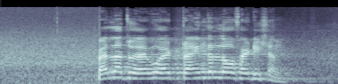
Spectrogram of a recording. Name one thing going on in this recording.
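A young man speaks clearly and with animation, close by.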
